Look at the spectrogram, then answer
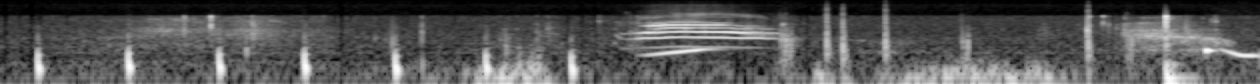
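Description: A cat in the Stardew Valley video game gives a short rising meow, joined by a second later mew, over a steady pattern of soft game footstep thumps and light clicks, fairly quiet overall.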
